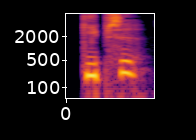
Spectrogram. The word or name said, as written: gips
